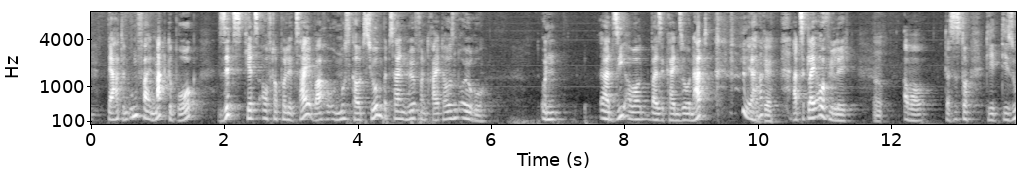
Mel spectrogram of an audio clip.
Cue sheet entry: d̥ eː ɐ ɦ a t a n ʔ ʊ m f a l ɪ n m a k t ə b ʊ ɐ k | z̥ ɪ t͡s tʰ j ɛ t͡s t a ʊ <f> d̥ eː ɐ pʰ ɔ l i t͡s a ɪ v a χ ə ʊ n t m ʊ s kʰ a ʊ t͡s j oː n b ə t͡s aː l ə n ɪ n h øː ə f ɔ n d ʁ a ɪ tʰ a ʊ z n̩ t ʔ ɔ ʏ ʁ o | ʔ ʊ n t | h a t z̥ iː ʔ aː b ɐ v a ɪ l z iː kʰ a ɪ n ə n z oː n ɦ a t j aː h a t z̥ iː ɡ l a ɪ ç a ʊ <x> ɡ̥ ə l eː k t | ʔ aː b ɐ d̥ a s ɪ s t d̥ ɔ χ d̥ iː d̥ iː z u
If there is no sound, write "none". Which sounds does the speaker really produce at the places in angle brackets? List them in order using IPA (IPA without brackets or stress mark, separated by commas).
f, f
